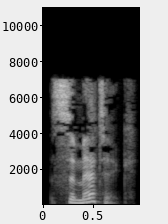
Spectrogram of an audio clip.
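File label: "sematic", British English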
